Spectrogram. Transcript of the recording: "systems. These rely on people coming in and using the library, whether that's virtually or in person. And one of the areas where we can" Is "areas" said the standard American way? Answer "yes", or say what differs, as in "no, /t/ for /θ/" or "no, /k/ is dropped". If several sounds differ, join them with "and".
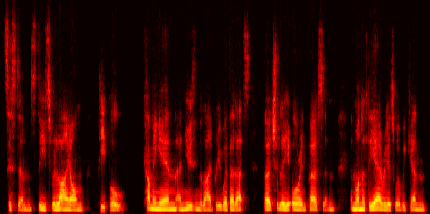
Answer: yes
